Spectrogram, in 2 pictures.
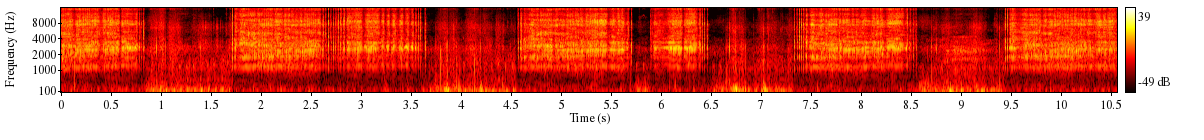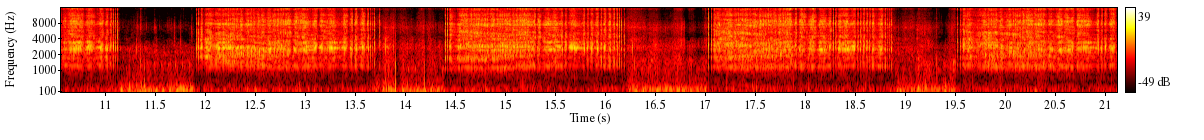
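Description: Shimano Torium conventional trolling reel being cranked hard in runs of a second or two with short pauses between, its gears giving a loud ratcheting buzz as a hooked fish is reeled in.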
